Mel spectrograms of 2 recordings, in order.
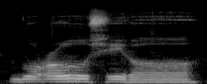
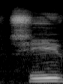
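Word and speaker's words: بُعْثِرَ: বুশির, বু, এরপরে এই যে আইন আসছে, গলা চেপে, বুশির, শির পরে আবার র, এখানে আকার হবে না, শিরা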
